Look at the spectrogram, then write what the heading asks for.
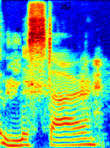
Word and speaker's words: Mistar: So it's Mistar, Hector. Mistar. So if it goes, when it goes fast enough, people think it's Mr. Hector.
